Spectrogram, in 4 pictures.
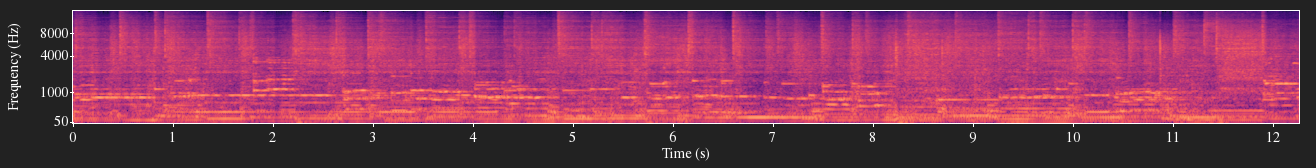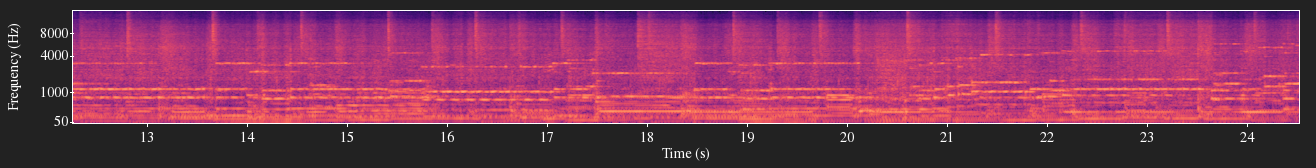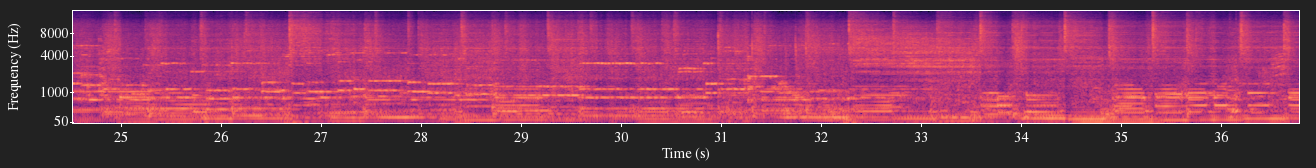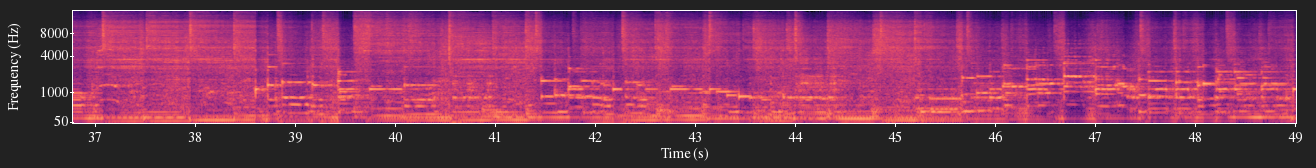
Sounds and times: Jazz: 0:00.0 - 0:49.0.

